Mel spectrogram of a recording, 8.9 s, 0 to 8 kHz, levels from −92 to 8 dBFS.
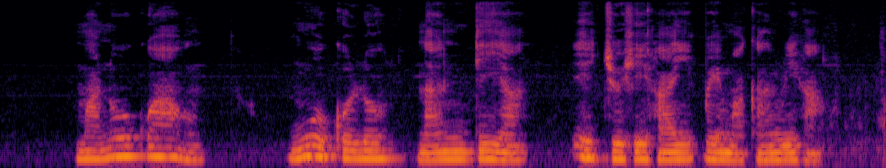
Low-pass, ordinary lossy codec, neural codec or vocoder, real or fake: none; none; none; real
